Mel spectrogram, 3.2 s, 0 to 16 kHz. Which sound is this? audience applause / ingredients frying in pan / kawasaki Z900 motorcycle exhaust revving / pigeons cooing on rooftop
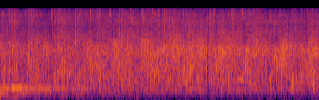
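audience applause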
